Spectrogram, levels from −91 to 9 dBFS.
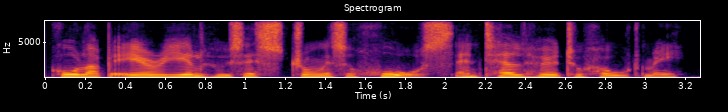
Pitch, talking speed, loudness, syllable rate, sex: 205 Hz, 295 wpm, -18 LUFS, 5.7 syllables/s, female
